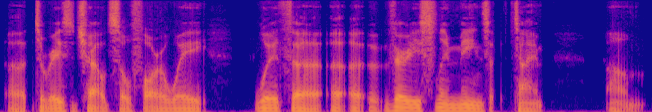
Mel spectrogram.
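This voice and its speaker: A very low, gravelly male voice in his fifties tells his story in a relaxed, reflective way, often pausing with fillers. He is from Bulgaria and is a startup founder speaking as an interview guest. The sound is dry and close, with no room echo. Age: 50s. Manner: reflective, hesitant with many fillers.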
